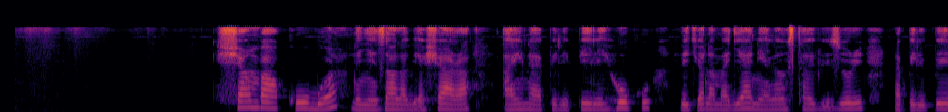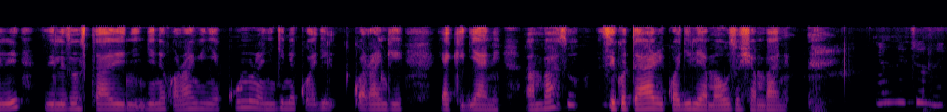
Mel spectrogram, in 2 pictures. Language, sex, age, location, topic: Swahili, female, 18-24, Dar es Salaam, agriculture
